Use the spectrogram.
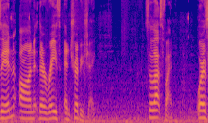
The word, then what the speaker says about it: trebuchet: on their wraith and trebuchet so that's fine whereas I like to pronounce it tree bucket it's a a very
